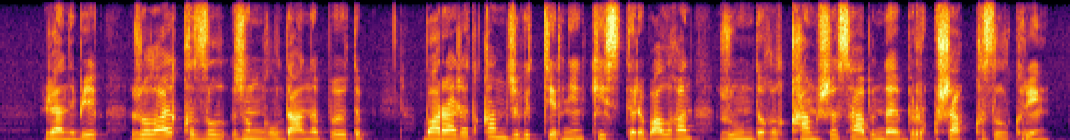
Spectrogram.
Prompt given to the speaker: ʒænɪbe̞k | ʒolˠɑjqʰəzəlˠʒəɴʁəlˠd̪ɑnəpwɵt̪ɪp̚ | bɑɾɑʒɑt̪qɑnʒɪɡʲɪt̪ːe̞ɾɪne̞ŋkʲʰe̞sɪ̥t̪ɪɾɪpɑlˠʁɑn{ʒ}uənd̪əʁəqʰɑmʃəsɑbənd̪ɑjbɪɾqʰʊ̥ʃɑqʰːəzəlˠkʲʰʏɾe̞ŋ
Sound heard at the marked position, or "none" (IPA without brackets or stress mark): ʒ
